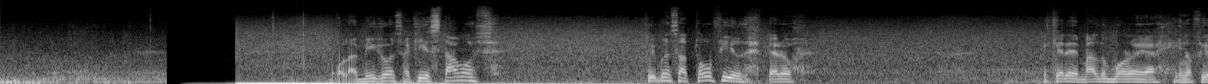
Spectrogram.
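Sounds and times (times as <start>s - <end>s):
wind noise on microphone: 0.0s - 1.7s, 2.3s - 10.6s.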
